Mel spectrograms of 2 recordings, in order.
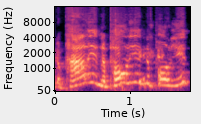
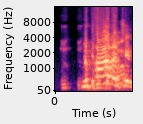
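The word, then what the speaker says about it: Neapolitan: Is it Napoleon? How do you pronounce it? Napolitan.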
